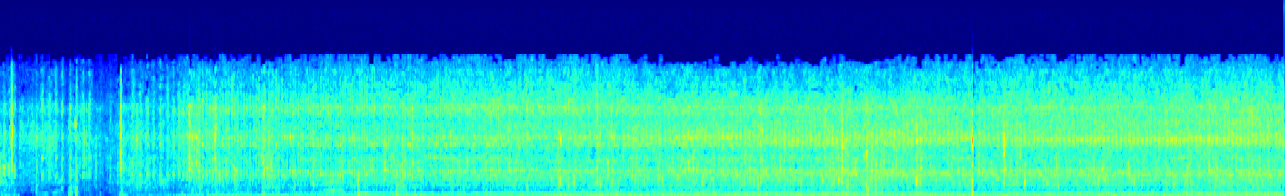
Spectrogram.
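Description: Mountain bike tyres crunch over gravel.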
